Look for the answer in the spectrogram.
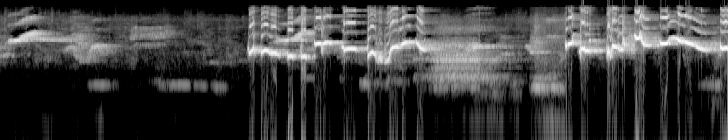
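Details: Loud, open 'ngeplong' song of an oriental magpie-robin in the morning, used to call untrained birds to sing. Quiet whistles lead into two long bursts of rapid, bright whistled notes with warbling turns, around four notes per second.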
